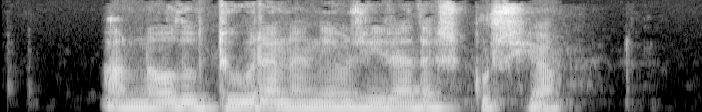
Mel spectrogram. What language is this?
Catalan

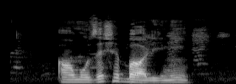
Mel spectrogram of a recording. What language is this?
Persian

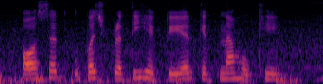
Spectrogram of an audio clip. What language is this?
Bhojpuri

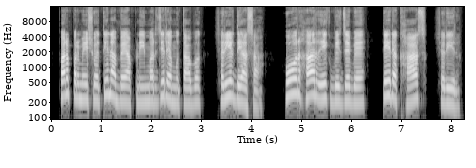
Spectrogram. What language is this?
Kullu Pahari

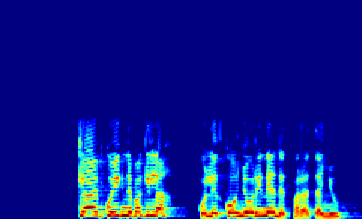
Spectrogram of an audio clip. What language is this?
Kalenjin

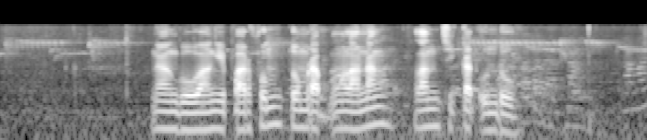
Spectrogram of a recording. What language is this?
Javanese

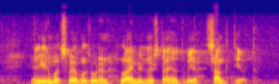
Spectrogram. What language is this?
Finnish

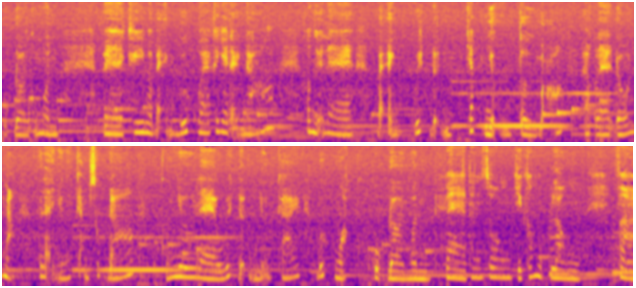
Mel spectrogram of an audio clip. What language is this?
Vietnamese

